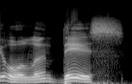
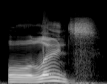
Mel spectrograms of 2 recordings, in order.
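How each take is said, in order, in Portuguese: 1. A tônica está na última sílaba. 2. A tônica está na penúltima sílaba. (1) "Desloquei aqui da dois para um" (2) "vai para dois"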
